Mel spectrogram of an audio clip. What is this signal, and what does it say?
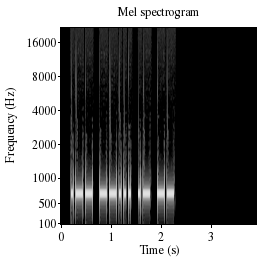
Morse code, heard as a keyed tone, about 25 wpm, 700 Hz. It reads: W7AM
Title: USA Call Signs - 4 Characters - 25wpm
